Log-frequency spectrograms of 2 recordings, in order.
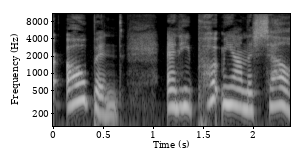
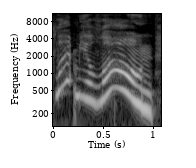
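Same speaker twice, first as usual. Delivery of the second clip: higher, pleading cry to be left alone; yelled protest; 9 semitones higher than usual. Acted. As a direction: protest under the master's hands. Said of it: "and I yelled".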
